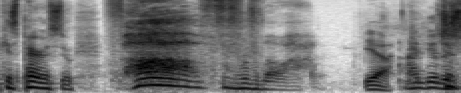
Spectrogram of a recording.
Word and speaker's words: Favre: Favre. Yeah, like I prefer to use it by like his parents do. Favre.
